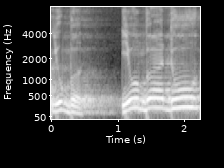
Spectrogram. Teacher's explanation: karena mati di tengah kalimat jangan lupa dipantulkan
